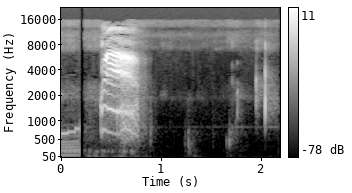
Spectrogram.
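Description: A young kitten meows once, a short high call about half a second in. Faint small clicks follow.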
